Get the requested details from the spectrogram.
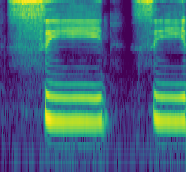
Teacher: जुबान मुंह के अंदर रहेगी और सीटी निकलेगी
